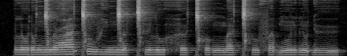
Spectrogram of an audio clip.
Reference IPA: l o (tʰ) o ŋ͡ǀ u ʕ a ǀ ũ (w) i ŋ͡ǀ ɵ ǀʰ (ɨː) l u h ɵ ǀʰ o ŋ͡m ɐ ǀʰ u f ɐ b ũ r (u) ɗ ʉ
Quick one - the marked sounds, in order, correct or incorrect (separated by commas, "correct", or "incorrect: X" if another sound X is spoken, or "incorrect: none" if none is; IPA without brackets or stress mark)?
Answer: incorrect: ɾ, incorrect: v, incorrect: ɨ, incorrect: ũ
